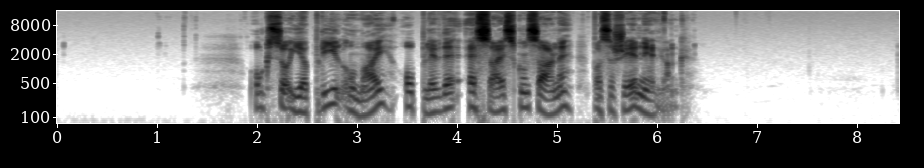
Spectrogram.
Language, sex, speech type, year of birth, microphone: Norwegian, male, read, 1971, Sennheiser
